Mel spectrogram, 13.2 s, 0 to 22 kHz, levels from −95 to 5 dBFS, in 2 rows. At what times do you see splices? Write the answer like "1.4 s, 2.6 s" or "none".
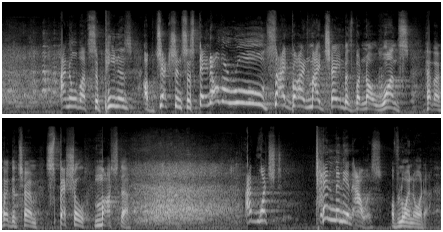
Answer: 2.1 s, 10.2 s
